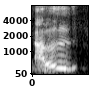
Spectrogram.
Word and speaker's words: El: El, ou appelé Al, c'est ça qui a donné Allah. C'est le même nom. Normalement, c'est prononcé El.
